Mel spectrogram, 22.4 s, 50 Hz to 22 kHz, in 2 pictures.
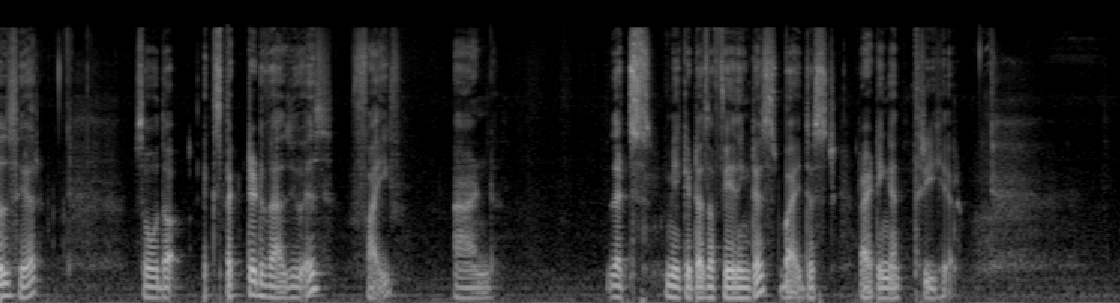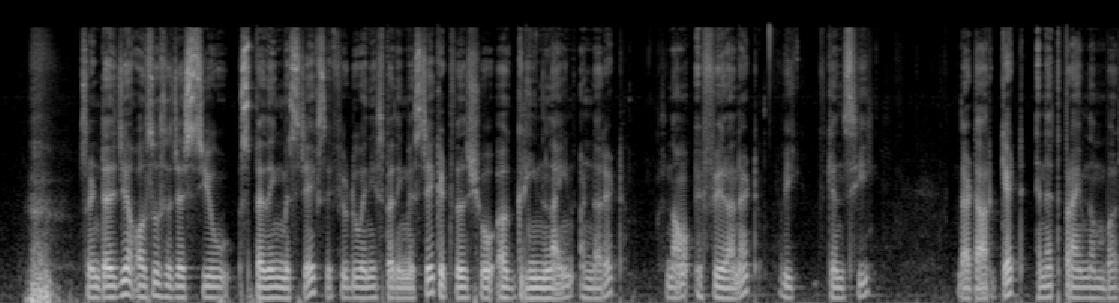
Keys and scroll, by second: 8.4 ctrl+s, 18.0 ctrl+s.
